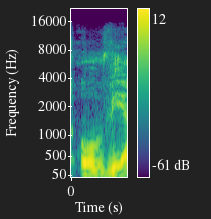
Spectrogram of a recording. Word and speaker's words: Ovbi: No, it's not Ovi Adimula, it's Ovi Adimula. It's OVBI. That's the son of Adimula. Ovien means something entirely different. The people are called Ovien, but he is Ovi. And I'm pronouncing it the way it's spelled.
